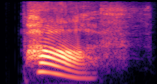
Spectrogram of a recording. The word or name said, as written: path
